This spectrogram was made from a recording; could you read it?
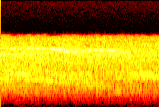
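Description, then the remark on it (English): A packed crowd at Auburn High School roars and cheers in a dense, steady wash of noise that holds at the same loud level for the whole moment, with no single voice standing out. “It's a packed house, as you can hear.”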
